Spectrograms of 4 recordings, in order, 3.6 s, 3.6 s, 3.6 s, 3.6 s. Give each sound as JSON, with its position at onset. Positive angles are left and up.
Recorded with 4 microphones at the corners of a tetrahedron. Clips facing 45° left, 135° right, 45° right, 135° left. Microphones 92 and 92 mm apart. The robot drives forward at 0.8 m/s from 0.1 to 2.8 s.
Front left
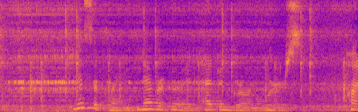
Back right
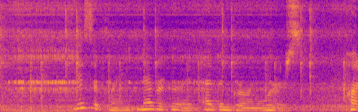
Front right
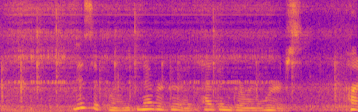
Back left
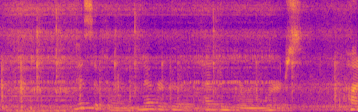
{"t": 0.7, "sound": "a woman speaking", "azimuth_deg": -40, "distance_m": 2.5}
